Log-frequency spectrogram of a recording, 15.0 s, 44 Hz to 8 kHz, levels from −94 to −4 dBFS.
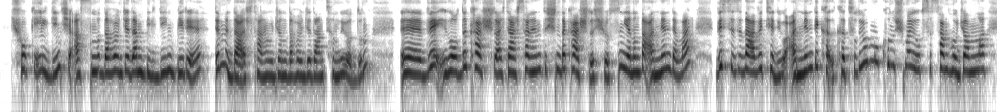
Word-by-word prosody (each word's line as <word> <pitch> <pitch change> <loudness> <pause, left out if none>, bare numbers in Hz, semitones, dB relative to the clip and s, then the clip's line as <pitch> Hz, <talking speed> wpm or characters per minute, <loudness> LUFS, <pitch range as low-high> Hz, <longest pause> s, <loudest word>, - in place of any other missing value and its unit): Çok 310 0 -4
ilginç. 290 +4 -2
Aslında 285 +3 -1
daha 275 +1 +4
önceden 285 -1 +2
bildiğin 270 +3 -1
biri, 270 +3 -1
değil 335 +6 +1
mi? 250 - -2
Dershane 225 +3 +1
hocanı 235 0 -2
daha 235 +1 -2
önceden 235 0 -1
tanıyordun, 245 - -4 0.4
eee, 260 -3 +4
ve 360 +5 +6
yolda 285 +6 +2
karşılaş 285 -5 +1
dershanenin 290 +2 +1
dışında 315 +1 -1
karşılaşıyorsun. 230 -3 -1
Yanında 280 -3 +3
annen 290 +6 +1
de 255 -3 -1
var 340 +8 0 0.4
ve 370 - +4
sizi 320 -5 -5
davet 320 +1 +2
ediyor. 235 -3 0
Annen 265 +8 +4
de 370 0 +1
ka 310 -1 -2
katılıyor 290 +8 -1
mu 460 -1 -5
konuşmaya 375 -2 -5
yoksa 315 0 -6
sen 330 0 +1
hocanla 300 +2 +1
285 Hz, 150 wpm, -24 LUFS, 255-315 Hz, 0.4 s, ve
